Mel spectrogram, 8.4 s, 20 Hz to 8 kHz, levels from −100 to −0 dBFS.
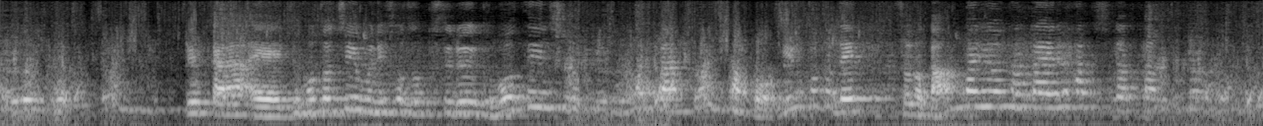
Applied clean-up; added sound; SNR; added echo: neural separator model SepFormer DNS4.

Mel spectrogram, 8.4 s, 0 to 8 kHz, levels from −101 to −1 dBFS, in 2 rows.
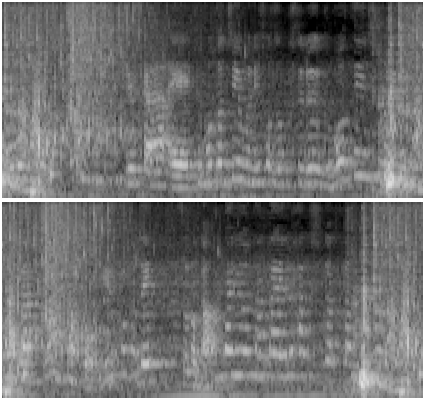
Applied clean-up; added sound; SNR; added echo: none; Toilet flush; -4 dB; reverberation time 0.6 s.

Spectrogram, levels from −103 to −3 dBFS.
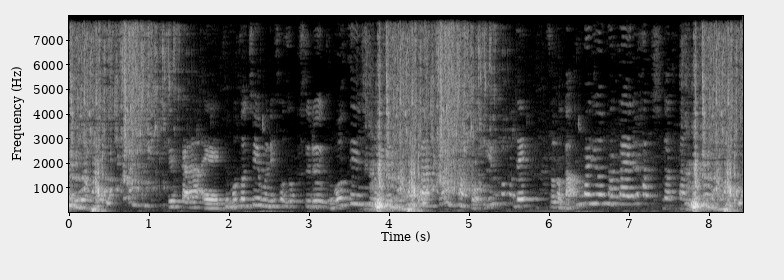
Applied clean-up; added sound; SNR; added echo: classical method WPE with log-MMSE.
